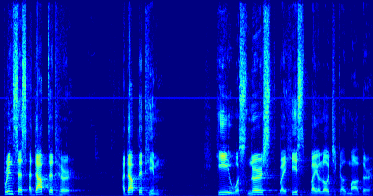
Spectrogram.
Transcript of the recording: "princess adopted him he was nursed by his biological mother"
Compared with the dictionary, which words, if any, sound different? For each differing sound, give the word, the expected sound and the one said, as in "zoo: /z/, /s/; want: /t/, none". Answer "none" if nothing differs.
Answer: was: /z/, /s/; his: /z/, /s/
